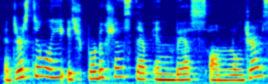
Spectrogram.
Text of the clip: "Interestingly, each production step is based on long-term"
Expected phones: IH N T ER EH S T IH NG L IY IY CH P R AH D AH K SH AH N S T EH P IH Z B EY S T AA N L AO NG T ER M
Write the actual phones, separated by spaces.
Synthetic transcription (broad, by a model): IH N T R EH S T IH NG L IY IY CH P R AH D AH K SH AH N S T EH P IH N B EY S AA N L AO NG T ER M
